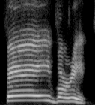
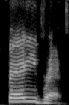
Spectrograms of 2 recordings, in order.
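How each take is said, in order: First: The word is said with three syllables. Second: The word is said with two syllables. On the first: The speaker calls it wrong. "Three. ... that's the way you separate it" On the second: The speaker calls it right. "Favorito in English has two syllables. And the correct pronunciation is favorite"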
